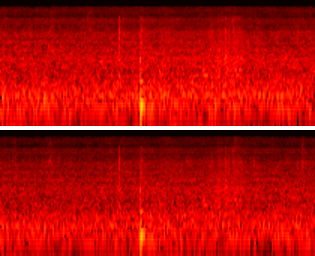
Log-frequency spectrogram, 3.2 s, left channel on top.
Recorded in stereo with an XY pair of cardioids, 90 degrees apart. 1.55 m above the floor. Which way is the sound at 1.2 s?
25° left.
